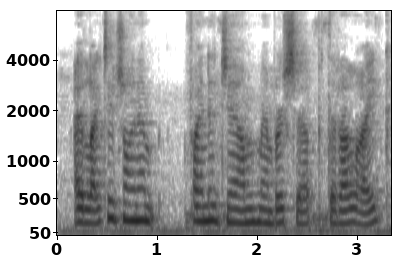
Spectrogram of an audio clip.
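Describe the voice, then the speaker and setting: With an American accent, a woman at medium pitch talks at a moderate pace in a somewhat breathy voice with fairly even intonation. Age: 50s. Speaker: budgeting vlogger. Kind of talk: casual vlog talk. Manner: whispering.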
